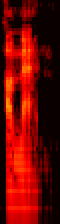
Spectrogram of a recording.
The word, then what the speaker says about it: Amen: I've heard it pronounced Amen, so I'm doing that.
